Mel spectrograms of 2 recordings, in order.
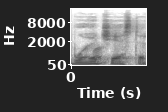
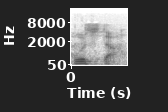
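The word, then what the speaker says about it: Worcester: on as well but I'm pretty sure that's Worster I've got a couple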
